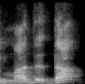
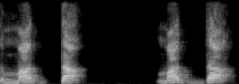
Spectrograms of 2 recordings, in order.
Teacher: दो दाल हमने आपस में मिलाए, उनको मदगम किया, उनका इदगाम किया।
